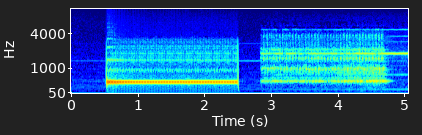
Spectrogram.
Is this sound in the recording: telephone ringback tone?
yes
